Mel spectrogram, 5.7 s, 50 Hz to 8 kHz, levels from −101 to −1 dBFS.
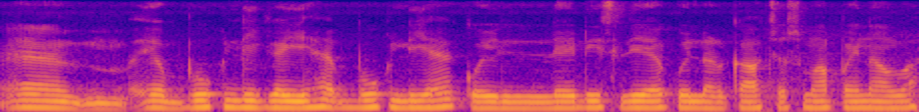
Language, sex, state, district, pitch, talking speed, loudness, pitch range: Hindi, male, Bihar, Araria, 130 Hz, 210 wpm, -27 LUFS, 125-135 Hz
